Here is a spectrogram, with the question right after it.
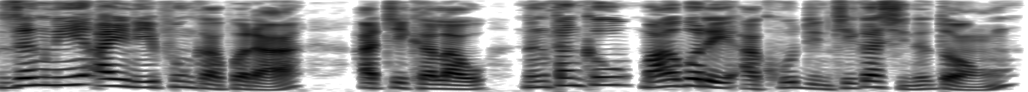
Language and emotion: Bodo, happy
